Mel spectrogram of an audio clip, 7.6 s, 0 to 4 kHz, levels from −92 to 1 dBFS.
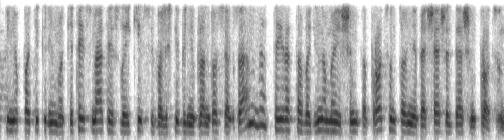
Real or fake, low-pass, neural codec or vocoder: fake; 3.6 kHz; vocoder, 24 kHz, 100 mel bands, Vocos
